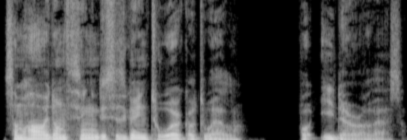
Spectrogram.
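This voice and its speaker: An actor playing a calm, methodical middle-aged police lieutenant in a video game, measured, understated and dryly wry, with a husky voice. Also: male voice, deep voice, dry recording, clean studio sound. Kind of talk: video game character dialogue.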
